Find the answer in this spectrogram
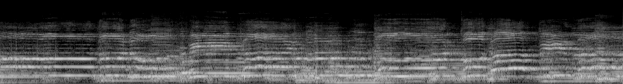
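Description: A woman singing fado in long held notes that waver in pitch, accompanied by a plucked Portuguese guitar (guitarra portuguesa) and a classical guitar (viola).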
